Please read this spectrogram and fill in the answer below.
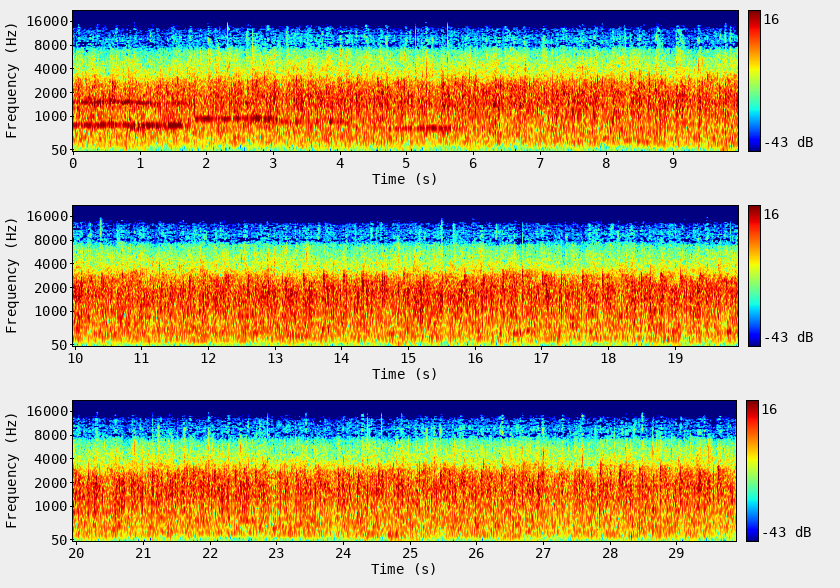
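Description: Audience applauding steadily and loudly, a long ovation, with a few short calls from the crowd near the start.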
